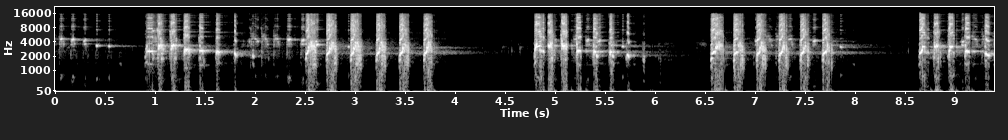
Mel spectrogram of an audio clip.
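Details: Early-morning calling at 7:06 a.m. from a bald eagle nest in Hanover, PA, recorded under an infrared camera. Four bursts of shrill, staccato piping notes sound in rapid series, separated by short silences, with a faint thin whistle between bursts.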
